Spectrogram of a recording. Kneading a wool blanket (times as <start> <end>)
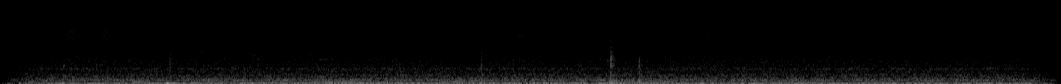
6.9 10.1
